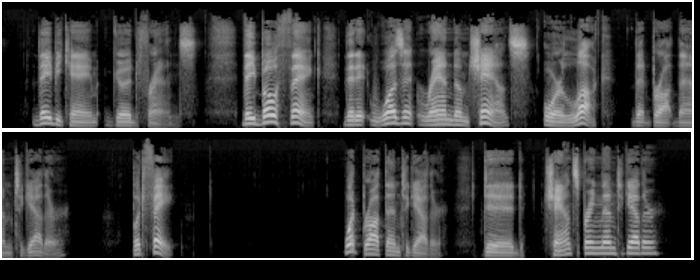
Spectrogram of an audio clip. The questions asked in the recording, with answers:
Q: Did chance bring them together?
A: No. Chance didn't bring them together.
